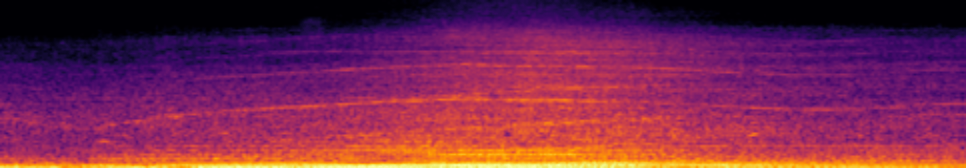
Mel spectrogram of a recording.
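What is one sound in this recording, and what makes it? A bus engine rumbles loudly as the bus drives slowly past.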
